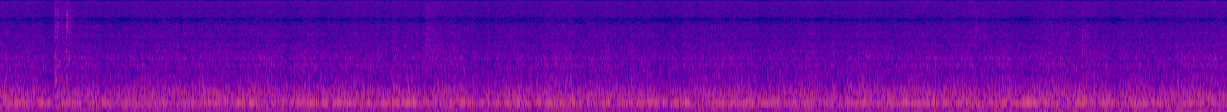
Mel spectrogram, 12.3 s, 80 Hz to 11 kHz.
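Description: A steady hum with several fixed tones. About eight to nine seconds in, a deep bass tone joins it: a 15-inch subwoofer wired to half an ohm, driven by an AudioPipe APSM2000 mini amplifier.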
